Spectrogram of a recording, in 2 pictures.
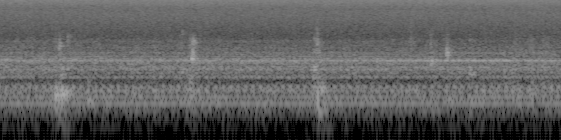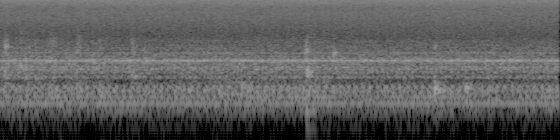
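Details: Pro Mariner battery charger on a MerCruiser boat: steady electrical hum with a faint rasp and sharp ticks every second or so; weird noise, cause unknown.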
